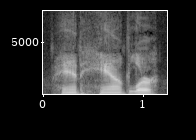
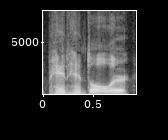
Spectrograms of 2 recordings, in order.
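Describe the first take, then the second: First: "panhandler" slowly, each syllable separate; careful correction. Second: "panhandler" with its middle muddled; stumbled word. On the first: Narrator corrects a slip on the villain's title, careful correction. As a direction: say "panhandler" at half speed, carefully. Careful retake of stumbled word. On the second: Narrator stumbles on the villain's title in a recap, stumbled word. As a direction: trip over the middle of "panhandler". Stumbles, then says it over. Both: Real, not acted.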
